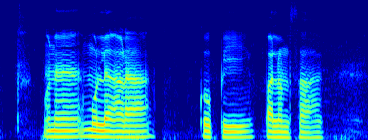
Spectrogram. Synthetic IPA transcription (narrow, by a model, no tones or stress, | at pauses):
ɔnɛmuləaɽa | kopipalɔnsak̚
